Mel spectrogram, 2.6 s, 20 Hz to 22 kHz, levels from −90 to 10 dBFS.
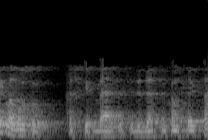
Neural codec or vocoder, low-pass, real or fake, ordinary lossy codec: none; 19.8 kHz; real; AAC, 16 kbps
